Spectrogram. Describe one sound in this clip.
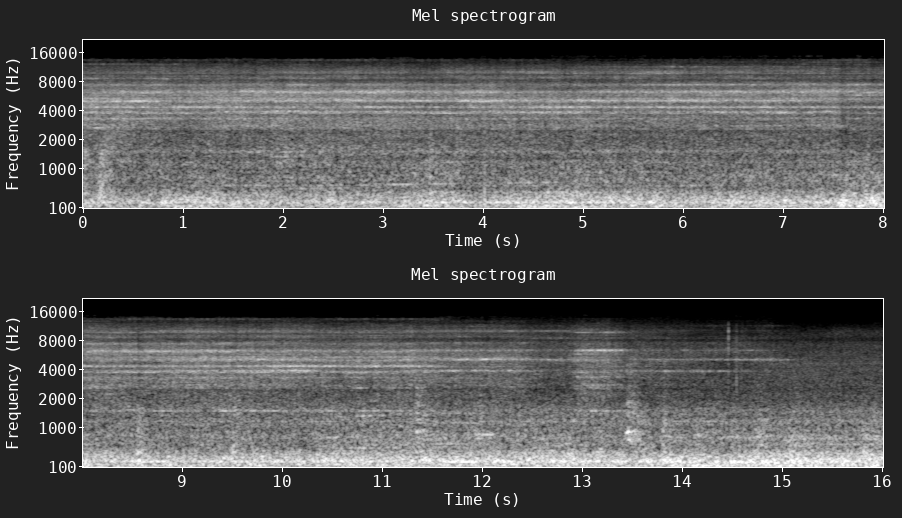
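Train wheels whine and squeal on the rails.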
